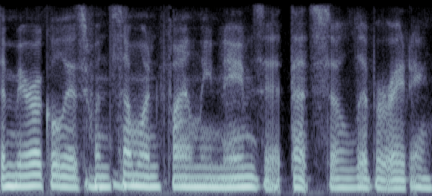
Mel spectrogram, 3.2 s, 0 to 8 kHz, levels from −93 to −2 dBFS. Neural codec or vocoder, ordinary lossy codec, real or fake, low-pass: none; AAC, 48 kbps; real; 7.2 kHz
